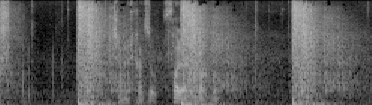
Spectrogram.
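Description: A pistol fires loud shots that ring out with a short echo.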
